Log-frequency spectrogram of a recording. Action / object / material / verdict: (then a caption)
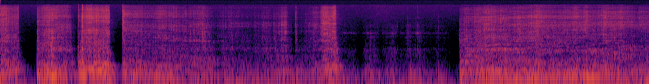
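scrape / thin paper page / paper / none. Fingertips and nails scratch and rub across a large, thin paper coloring book page held in both hands in front of the mic. The result is a dense, low, rumbling scrape and rustle in short bursts at first, then a steadier stretch that thins out briefly before returning loud to the end.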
